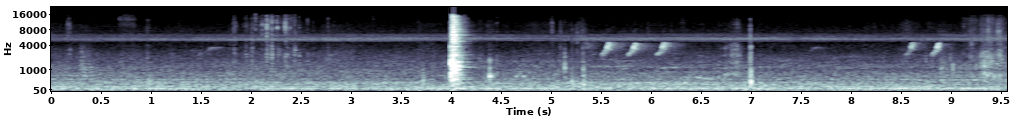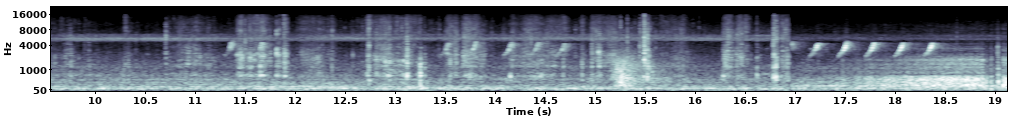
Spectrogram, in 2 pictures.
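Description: Birds chirping in short runs of quick high calls over a steady high hiss, with scattered clicks and knocks of hands working fish on a steel plate; a sharp click about four seconds in is the loudest sound. Near the end comes a soft rushing as mustard oil is poured into a steel kadai.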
